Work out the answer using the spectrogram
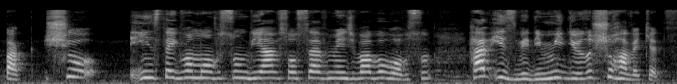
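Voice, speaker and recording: A woman's voice: high-pitched, a bit bright. A woman with a speech impediment on R sounds, chatting casually and comedically to her followers in an emphatic, exasperated, slangy way. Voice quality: speech impediment, cannot pronounce R and some letters. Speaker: social media content creator.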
